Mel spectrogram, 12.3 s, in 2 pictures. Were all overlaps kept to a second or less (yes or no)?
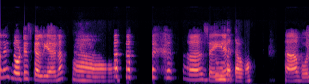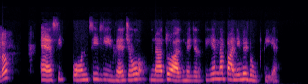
yes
